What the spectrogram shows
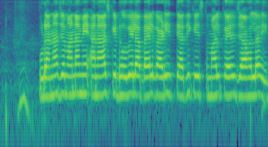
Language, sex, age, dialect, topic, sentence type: Magahi, female, 25-30, Western, agriculture, statement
